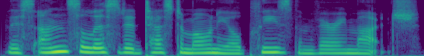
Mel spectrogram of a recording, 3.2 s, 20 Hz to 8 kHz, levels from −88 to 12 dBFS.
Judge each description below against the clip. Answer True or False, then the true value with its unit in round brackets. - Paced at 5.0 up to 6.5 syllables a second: True (5.3 syllables/s)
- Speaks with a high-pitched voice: True (210 Hz)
